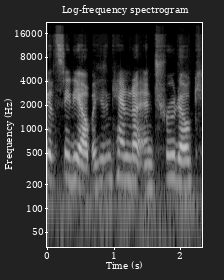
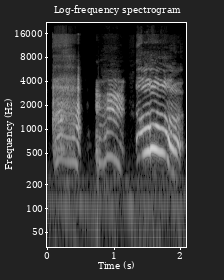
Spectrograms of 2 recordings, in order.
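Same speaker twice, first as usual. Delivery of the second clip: high-pitched exclaimed "ah" and "oh"; mock shocked reaction; 13 semitones higher, 8 dB louder, much slower than usual. Streamer teasing Robin about potty mouth, mock shocked squeals. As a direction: act out a startled gasp, pitched way up, breaking into laughter. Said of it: "I'm just like".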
